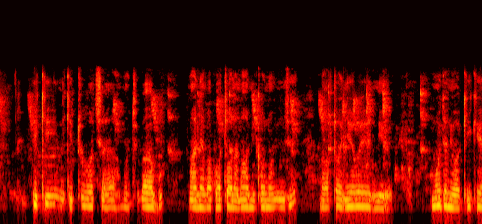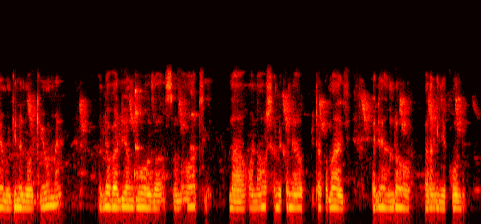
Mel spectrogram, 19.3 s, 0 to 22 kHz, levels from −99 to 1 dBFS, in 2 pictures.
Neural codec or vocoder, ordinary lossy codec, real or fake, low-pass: none; Opus, 32 kbps; real; 7.2 kHz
